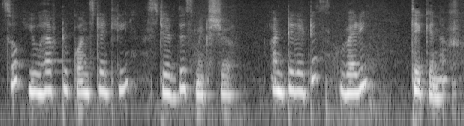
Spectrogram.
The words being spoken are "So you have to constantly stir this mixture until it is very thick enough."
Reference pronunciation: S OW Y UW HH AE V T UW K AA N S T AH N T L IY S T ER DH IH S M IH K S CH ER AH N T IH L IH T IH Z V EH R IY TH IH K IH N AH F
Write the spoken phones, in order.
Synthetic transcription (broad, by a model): S OW Y UW HH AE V T UW K AA N S T AH N T L IY S T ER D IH S M IH K S CH ER AH N T IH L IH T IH Z V EH R IY T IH K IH N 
